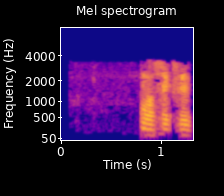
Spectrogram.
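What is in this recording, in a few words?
Police Patrol Dispatch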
